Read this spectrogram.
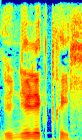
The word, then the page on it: électrice: [e.lɛk.tʁis]; Paris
